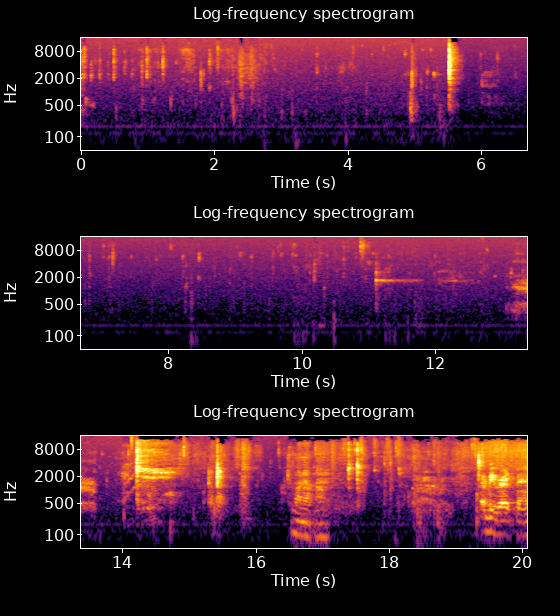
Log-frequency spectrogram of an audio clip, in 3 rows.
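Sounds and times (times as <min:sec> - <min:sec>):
kittens mewing: 0:13.0 - 0:15.0.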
